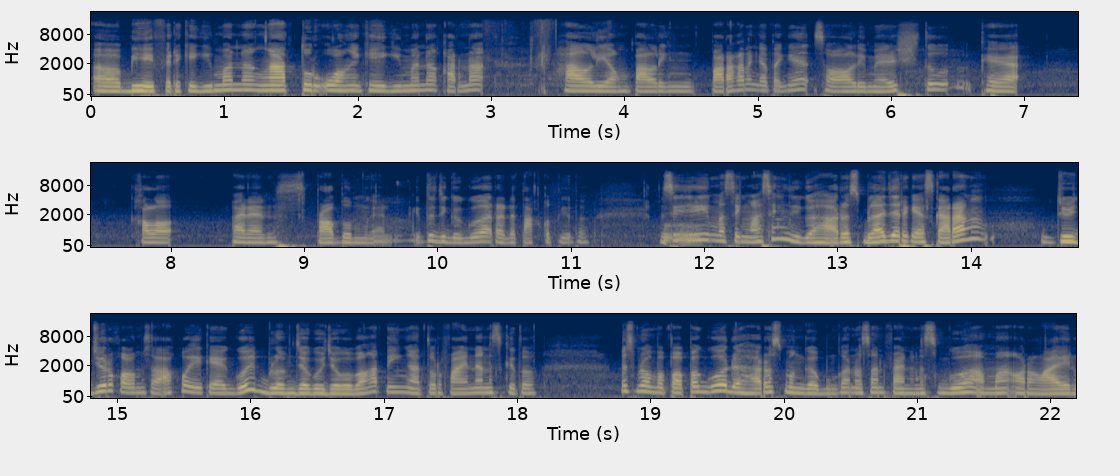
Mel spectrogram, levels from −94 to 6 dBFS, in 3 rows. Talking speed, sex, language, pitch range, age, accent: 175 wpm, female, Indonesian, 175-225 Hz, 20-39, native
